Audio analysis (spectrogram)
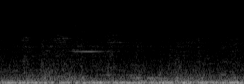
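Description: Kiamichi Railroad freight train with KCS hoppers and gondolas rolling past in Idabel, Oklahoma, a steady low rumble of cars on the rails, with a brief faint squeal partway through.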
